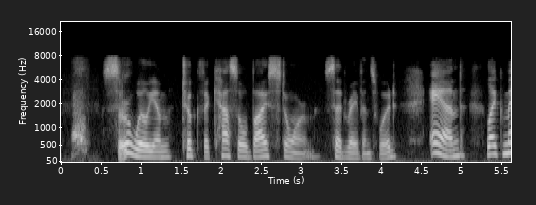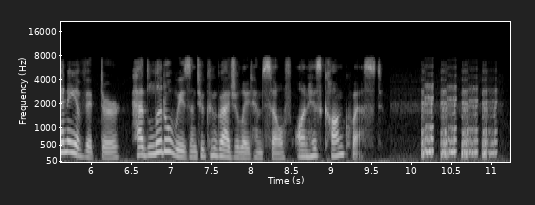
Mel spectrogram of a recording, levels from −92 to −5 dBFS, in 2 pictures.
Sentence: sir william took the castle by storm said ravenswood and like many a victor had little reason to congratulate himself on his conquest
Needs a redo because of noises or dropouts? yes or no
yes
